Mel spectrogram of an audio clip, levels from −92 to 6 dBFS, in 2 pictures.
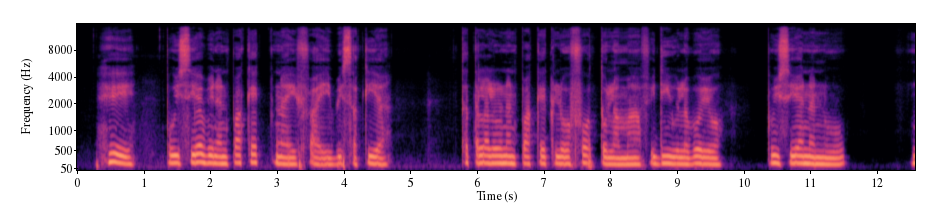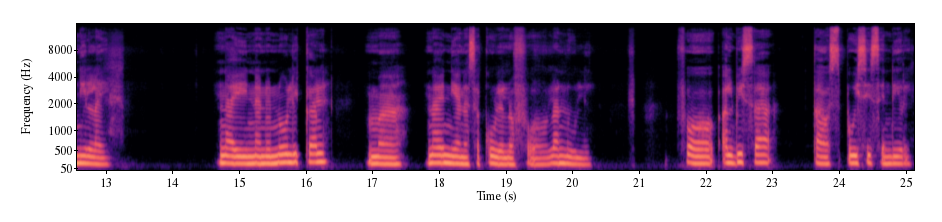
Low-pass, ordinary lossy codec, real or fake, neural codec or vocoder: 14.4 kHz; none; fake; vocoder, 44.1 kHz, 128 mel bands every 256 samples, BigVGAN v2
